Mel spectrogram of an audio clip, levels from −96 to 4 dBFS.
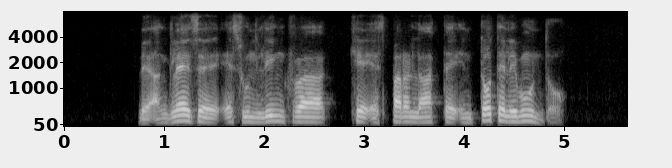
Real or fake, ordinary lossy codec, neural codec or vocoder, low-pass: real; Opus, 16 kbps; none; 7.2 kHz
